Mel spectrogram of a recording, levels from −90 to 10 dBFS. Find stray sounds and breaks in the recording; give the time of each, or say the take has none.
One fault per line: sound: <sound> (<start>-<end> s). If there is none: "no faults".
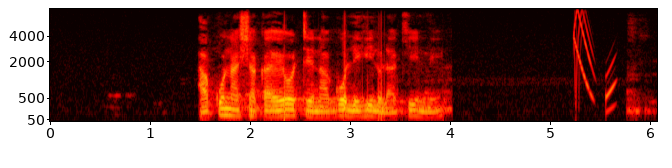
sound: chirp (5.2-5.7 s)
